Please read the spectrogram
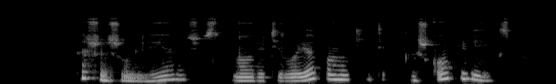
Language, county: Lithuanian, Vilnius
